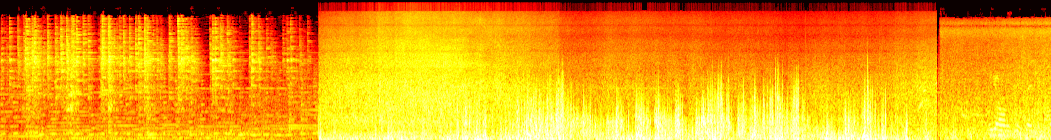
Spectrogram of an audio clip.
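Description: Ocean waves crash and roar along the Key West shoreline, a steady loud surging wash with wind buffeting the microphone, preceded by several seconds of something else.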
